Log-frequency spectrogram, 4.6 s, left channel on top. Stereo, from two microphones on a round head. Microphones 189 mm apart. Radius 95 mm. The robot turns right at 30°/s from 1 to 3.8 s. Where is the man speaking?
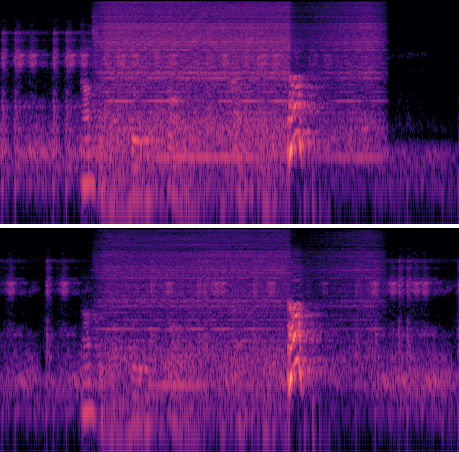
60° left, 3.5 m; by 2.8 s 115° left, 3.5 m.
